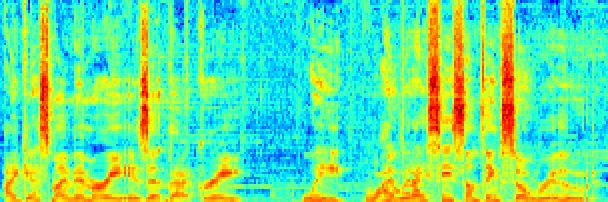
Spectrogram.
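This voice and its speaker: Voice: medium pitch, very animated, moderate pace, darkish tone, voice pushed up, lightly acted. A narrator voicing an upbeat, joking father in his twenties in an audiobook. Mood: confused. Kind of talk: audiobook character dialogue. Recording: music behind the voice.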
